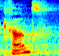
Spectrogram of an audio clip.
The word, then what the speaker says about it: Kant: His last name is to be pronounced Kant.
